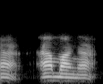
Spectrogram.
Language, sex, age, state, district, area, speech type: Tamil, female, 60+, Tamil Nadu, Coimbatore, urban, conversation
